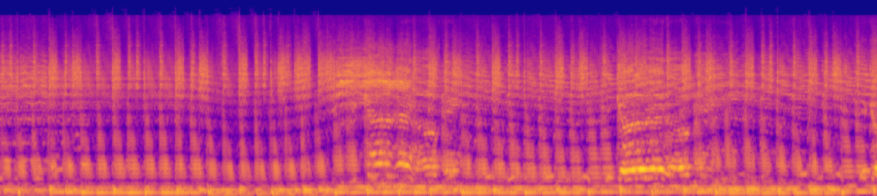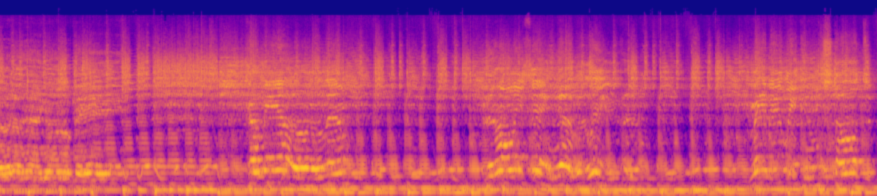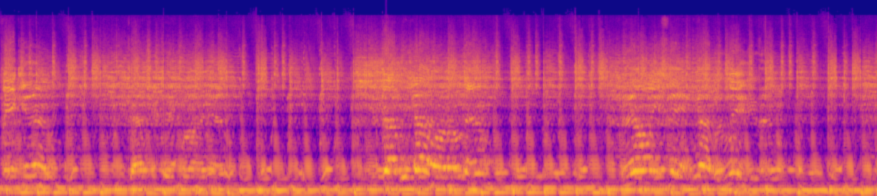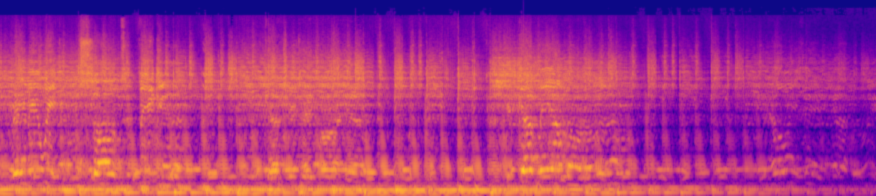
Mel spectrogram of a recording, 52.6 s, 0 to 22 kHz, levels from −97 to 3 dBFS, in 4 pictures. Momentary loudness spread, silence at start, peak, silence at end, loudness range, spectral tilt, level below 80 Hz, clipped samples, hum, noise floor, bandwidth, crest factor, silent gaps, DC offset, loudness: 8 LU; 0 s; 0 dBFS; 0 s; 4 LU; -3.5 dB/octave; -28 dBFS; under 0.1%; none; -39 dBFS; 16 kHz; 16 dB; none; under 0.1%; -15 LUFS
